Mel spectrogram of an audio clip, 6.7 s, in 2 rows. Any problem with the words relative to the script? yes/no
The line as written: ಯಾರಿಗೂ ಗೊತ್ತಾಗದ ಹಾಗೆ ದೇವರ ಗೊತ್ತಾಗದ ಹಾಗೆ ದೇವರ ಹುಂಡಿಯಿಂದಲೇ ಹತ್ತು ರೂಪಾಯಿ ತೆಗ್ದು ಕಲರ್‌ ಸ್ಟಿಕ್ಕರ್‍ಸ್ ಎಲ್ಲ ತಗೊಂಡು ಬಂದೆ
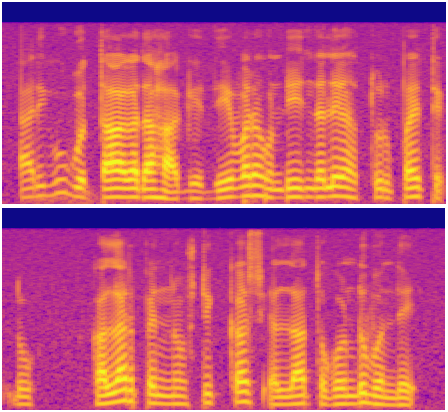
yes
